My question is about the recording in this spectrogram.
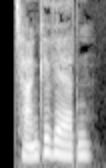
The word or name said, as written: tankeverden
